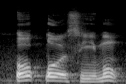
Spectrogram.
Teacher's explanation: قاف جو ہے وہ ساکن ہے اور موٹا بھی ادا کریں گے اور قاف قلقلہ حروفوں میں سے ہے، یہاں پر یہ ساکن ہو گیا تو یہاں پر قلقلہ ہوگا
